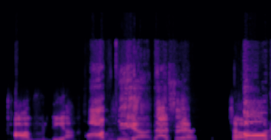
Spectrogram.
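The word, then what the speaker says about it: Avdija: Is it Ajiva? Avdia. Avdia. That's it. Yeah. So it's pronounced Avdia very, very Eastern European.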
